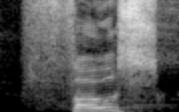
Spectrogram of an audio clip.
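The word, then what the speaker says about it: φῶς: so ace it's lyrical it rhymes foes photograph Zoe's zoology life foes Jesus cries out he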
